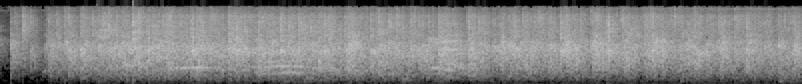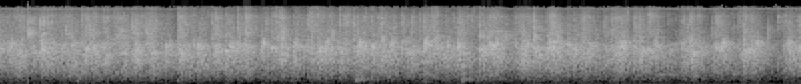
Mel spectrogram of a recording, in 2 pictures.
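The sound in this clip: Applause from an audience at a special church service, a dense, steady wash of clapping sustained evenly for the whole stretch without a break.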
